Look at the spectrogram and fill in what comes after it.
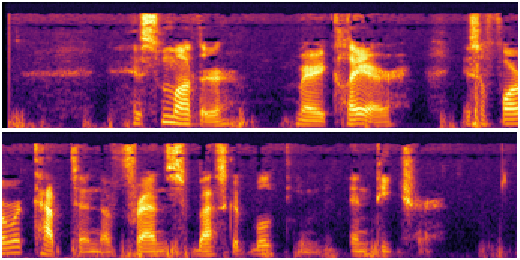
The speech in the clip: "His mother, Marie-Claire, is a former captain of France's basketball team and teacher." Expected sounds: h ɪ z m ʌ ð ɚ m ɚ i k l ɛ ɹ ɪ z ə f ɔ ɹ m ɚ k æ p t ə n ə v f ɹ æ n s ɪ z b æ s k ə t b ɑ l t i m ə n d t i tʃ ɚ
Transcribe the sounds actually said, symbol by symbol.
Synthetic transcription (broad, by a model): h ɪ s m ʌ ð ɚ m ɚ i k l ɛ ɹ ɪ s ə f ɔ ɹ m ɚ k æ p t ə n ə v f ɹ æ n s b æ s k ə t b ɑ l t i m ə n t i tʃ ɚ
